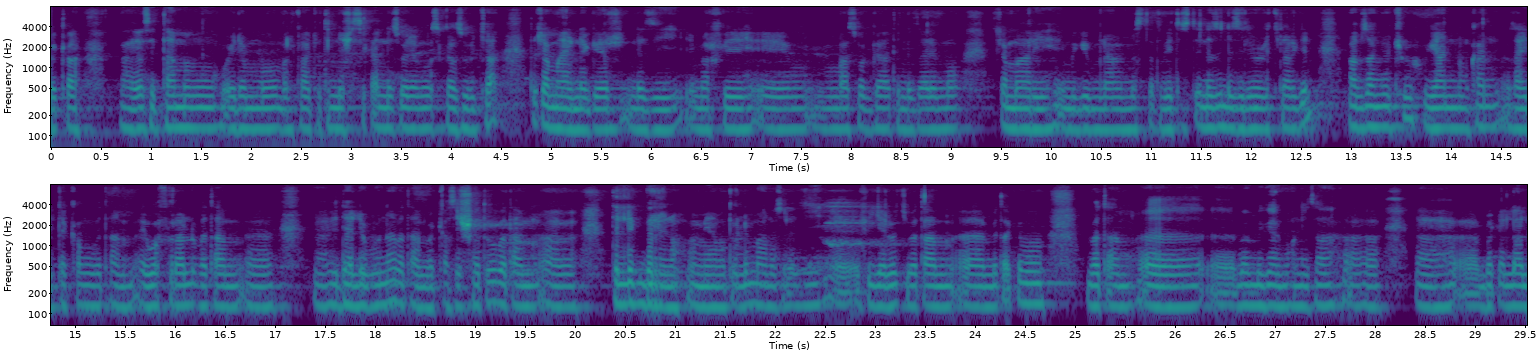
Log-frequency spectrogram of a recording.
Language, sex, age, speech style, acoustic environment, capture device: Amharic, male, 25-34, happy, silence, mobile / Linux / Chrome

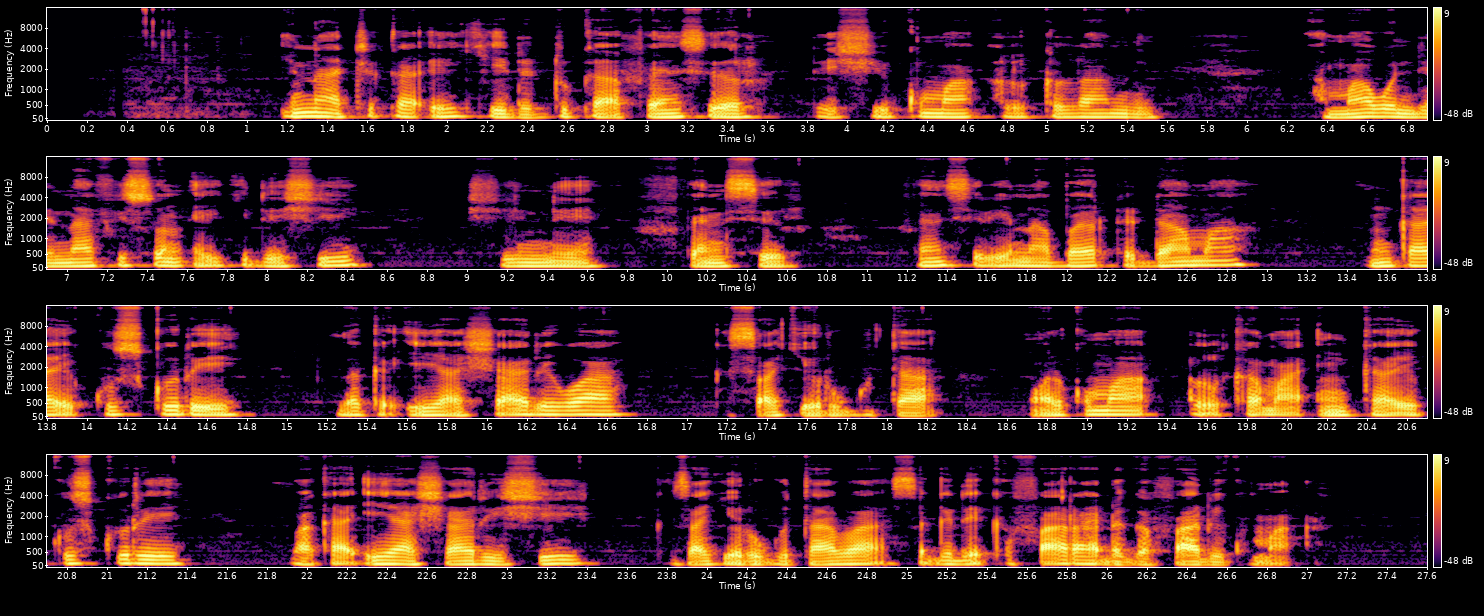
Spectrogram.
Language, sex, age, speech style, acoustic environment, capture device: Hausa, male, 25-34, happy; relaxed, silence; nature, mobile / Linux / Chrome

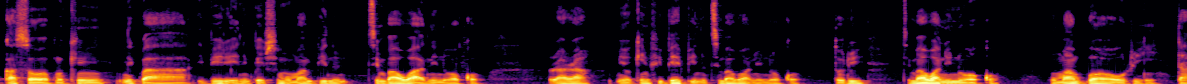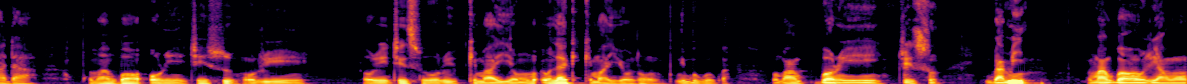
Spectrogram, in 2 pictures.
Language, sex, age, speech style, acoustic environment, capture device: Yoruba, male, 18-24, relaxed, silence, mobile / Linux / Chrome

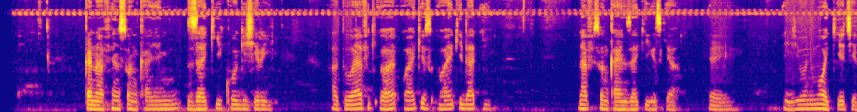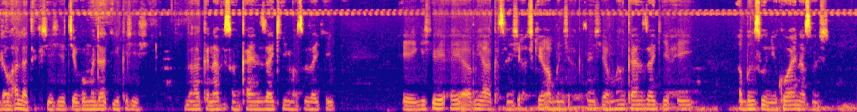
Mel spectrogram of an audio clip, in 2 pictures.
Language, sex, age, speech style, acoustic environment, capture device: Hausa, male, 25-34, focused, nature; traffic, mobile / Linux / Chrome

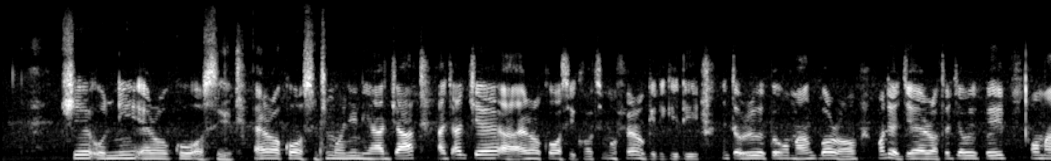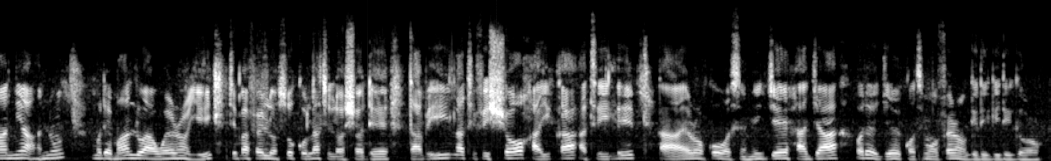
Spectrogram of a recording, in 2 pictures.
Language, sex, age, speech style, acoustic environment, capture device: Yoruba, male, 25-34, relaxed, nature, mobile / Linux / Chrome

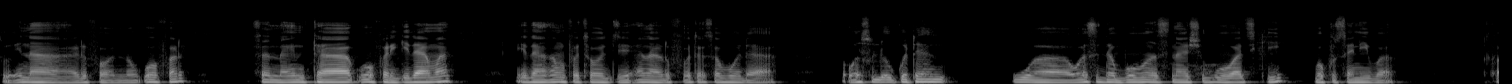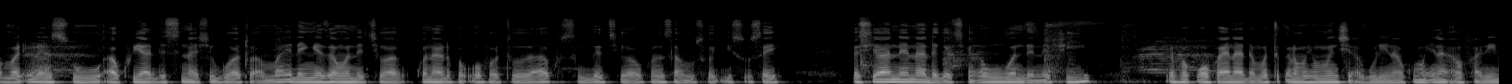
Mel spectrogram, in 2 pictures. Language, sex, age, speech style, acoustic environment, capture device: Hausa, male, 18-24, focused; excited, silence, mobile / Linux / Chrome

